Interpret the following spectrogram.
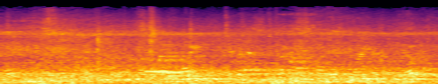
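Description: Indoor RC race ambience: electric Traxxas Slash-type short-course trucks running laps on the track, mixed with the voices of people in the hall. A faint steady high tone sounds throughout.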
